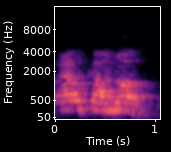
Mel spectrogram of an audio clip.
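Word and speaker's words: alkanol: এই অ্যালকেনের ইটা চলে যাবে, অ্যালকেন minus E plus অল হয়ে গেল অ্যালকানল ফর অ্যালকোহল। অ্যালকোহলের ক্ষেত্রে উচ্চারণটা হবে অ্যালকানল।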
